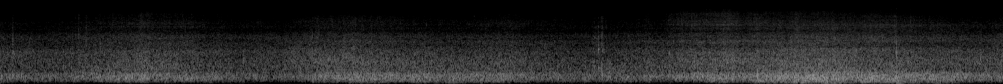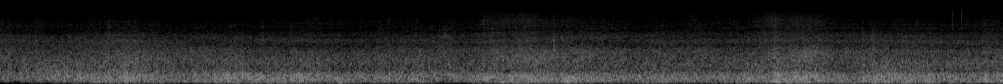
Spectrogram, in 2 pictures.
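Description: Small waves of the Sea of Azov washing onto a sandy beach: a steady rush of surf that swells and eases, a little fuller from about seven seconds in.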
